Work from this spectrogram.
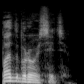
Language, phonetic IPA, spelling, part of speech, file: Russian, [pɐdˈbrosʲɪtʲ], подбросить, verb, Ru-подбросить.ogg
- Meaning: 1. to throw upwards 2. to flip 3. to give (someone) a lift (in a vehicle)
